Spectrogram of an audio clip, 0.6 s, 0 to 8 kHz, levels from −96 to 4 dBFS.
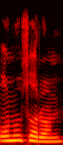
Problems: none marked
